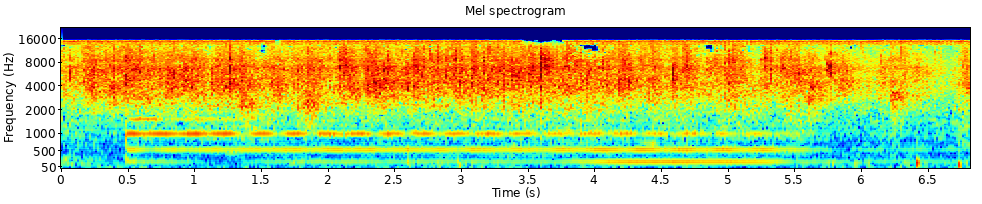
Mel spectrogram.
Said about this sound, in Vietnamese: các con có muốn được vậy không nếu muốn thì cho một tràng vỗ tay thật lớn để cam kết nào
